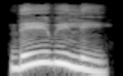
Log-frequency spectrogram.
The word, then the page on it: ದೇವಿಲಿ: dēvili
